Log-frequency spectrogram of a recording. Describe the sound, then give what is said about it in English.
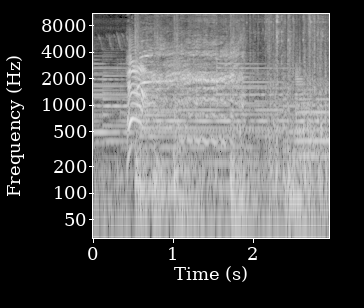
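Horses neigh loudly and hooves clop as riders spur their mounts over a ridge toward a camp. A sharp high whinny breaks in early, then steady hoofbeats and softer snorting carry on underneath. “They leaned forward in their saddles and spurred their mounts, bounding over the ridge to ride out of the sun straight into the outlaws' camp.”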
